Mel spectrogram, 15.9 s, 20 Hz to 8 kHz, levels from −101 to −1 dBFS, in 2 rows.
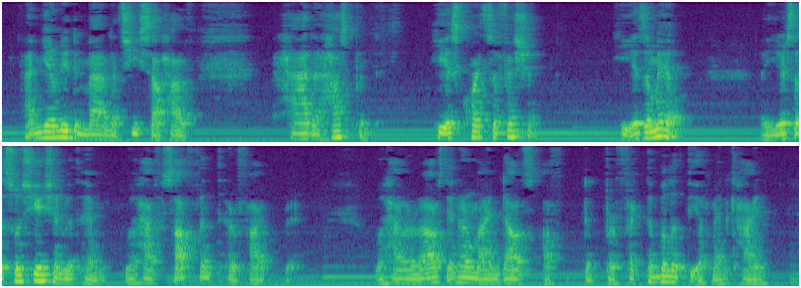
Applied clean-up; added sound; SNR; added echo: none; Piano; 17 dB; none.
